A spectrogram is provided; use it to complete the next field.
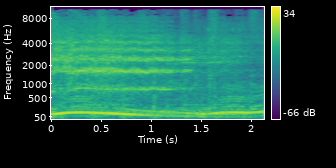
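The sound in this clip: Tires squeal in a skid while a car engine whines and shifts pitch, from a computer racing game, a continuous loud sliding screech that rises and dips over about two seconds, with no talking.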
